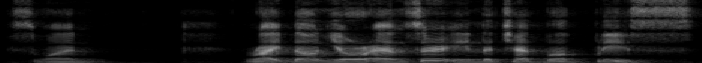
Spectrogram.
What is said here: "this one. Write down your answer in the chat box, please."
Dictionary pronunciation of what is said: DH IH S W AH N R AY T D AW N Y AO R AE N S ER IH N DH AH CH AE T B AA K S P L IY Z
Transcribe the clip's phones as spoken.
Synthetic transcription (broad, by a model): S W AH N R AY T D AW N Y AO R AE N S ER IH N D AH CH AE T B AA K P L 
